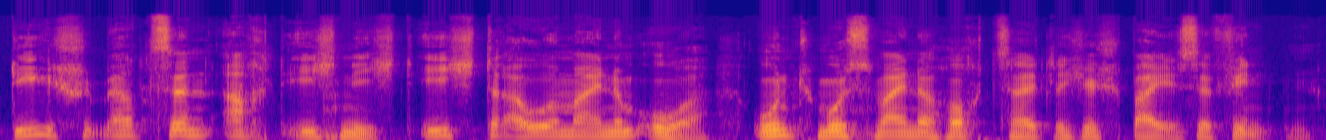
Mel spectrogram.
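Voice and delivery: a dazed wolf forcing bravado; stubborn wolf. A narrator's reading. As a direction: insist on the wedding feast. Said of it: "sprach er".

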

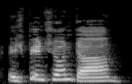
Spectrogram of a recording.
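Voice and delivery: high, loud call across the field. Retold or imitated. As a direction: shout it like you're already there. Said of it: "so rufst du ihm entgegen". (laut rufend, hoch)

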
